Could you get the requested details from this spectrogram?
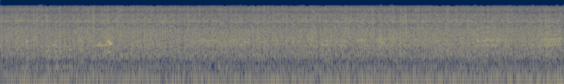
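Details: Steady broadband rumble like an idling engine or rushing water fills the whole stretch, with no animal calls heard.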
